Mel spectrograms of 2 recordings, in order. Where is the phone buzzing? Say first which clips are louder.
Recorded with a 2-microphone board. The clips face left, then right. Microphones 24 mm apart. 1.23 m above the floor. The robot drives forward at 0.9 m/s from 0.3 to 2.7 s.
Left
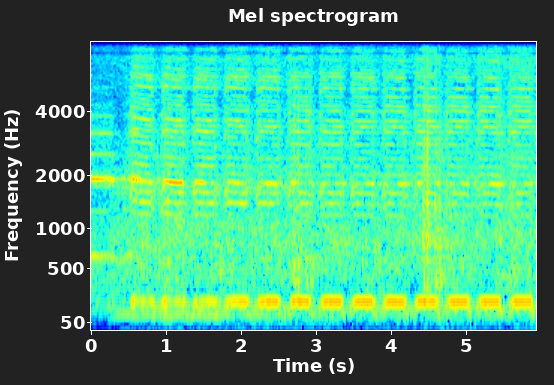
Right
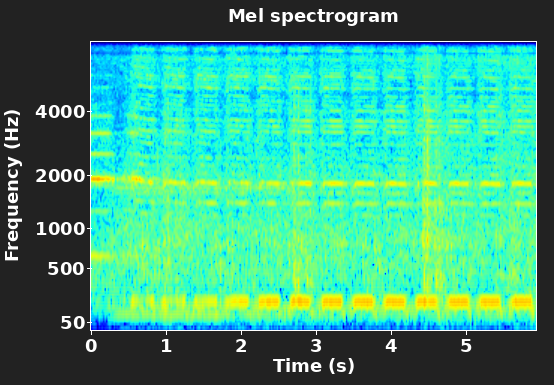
Left 2 dB; 75° left (ahead or behind), 1.6 m; by 6.0 s 45° left (ahead or behind), 2.5 m.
